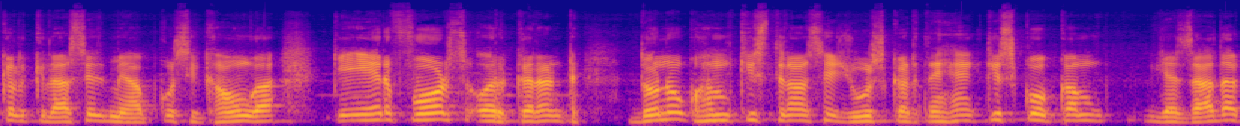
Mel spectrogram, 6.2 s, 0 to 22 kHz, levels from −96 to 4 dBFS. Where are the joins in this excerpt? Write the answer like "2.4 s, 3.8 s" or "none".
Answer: none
